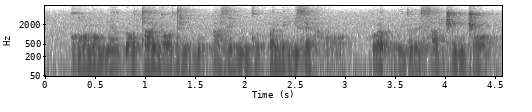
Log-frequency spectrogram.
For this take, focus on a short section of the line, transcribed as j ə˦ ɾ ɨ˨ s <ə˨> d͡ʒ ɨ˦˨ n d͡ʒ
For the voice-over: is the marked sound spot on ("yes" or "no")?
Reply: no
